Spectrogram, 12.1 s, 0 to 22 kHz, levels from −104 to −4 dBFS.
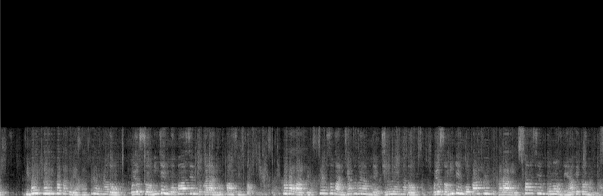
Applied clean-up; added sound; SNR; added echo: neural separator model SepFormer DNS4.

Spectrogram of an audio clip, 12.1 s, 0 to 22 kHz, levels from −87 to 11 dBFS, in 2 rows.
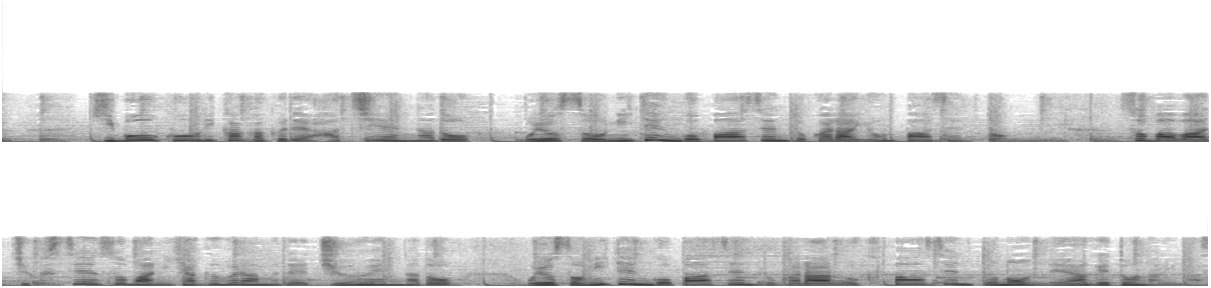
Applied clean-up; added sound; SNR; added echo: none; none; none; none.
